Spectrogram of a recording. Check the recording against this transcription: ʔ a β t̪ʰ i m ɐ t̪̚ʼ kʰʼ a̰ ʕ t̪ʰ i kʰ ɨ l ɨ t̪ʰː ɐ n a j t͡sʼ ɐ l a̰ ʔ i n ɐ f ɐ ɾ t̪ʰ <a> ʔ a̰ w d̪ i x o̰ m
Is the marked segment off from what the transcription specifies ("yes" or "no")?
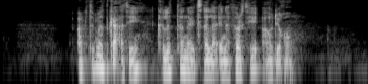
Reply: yes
